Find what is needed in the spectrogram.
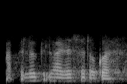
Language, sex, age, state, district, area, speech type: Assamese, male, 18-30, Assam, Morigaon, rural, conversation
